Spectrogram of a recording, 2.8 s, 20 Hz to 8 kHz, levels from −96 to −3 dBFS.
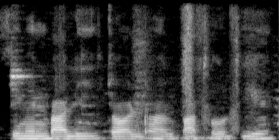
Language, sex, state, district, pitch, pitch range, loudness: Bengali, male, West Bengal, Paschim Medinipur, 130 Hz, 125-135 Hz, -21 LUFS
